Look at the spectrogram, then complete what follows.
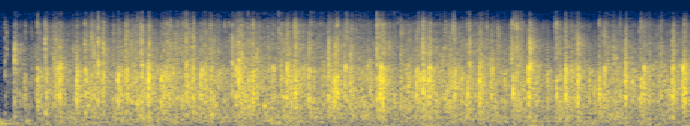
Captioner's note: audience clapping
